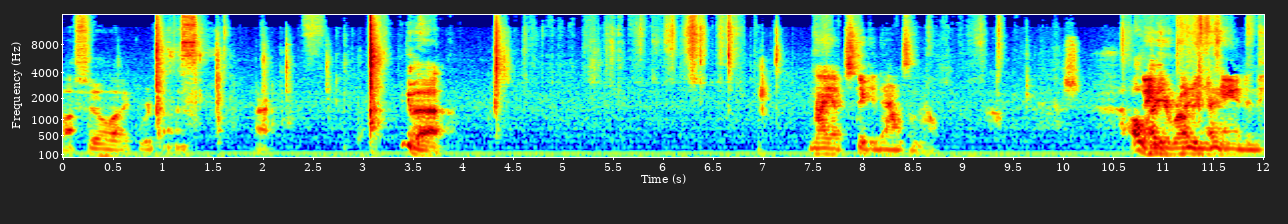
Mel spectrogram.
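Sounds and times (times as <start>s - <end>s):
quiet paper handling: 0.4s - 3.0s, 4.3s - 7.2s, 8.4s - 12.0s.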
